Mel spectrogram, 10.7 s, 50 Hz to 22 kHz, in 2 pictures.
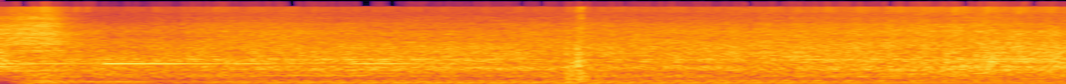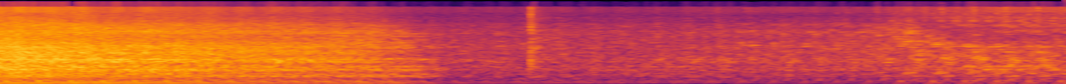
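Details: Freshly reinstalled 5.9 Cummins diesel in a truck, run after tightening transmission lines, no antifreeze in it yet: firm regular idle beat for several seconds, then it winds down and stops. Normal idle.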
